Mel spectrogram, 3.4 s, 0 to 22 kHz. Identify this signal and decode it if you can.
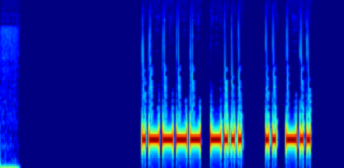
Morse code, heard as a keyed tone, about 36 wpm, 700 Hz. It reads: 1B ID
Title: Field Day Exchanges - 35wpm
